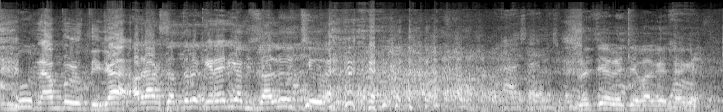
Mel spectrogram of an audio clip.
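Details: Adult male speaker, with possible second voice; Ordinary conversational speech.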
